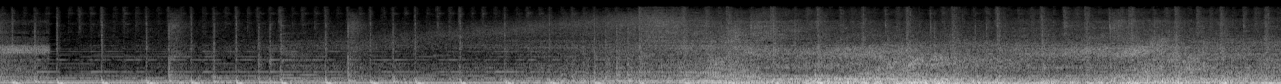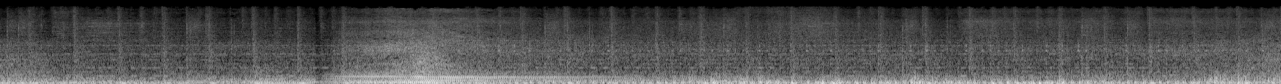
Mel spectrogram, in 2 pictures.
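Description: A motorcycle runs on a village road cutting through rice fields in Kerambitan, Tabanan, Bali, its engine droning steadily close by and swelling louder as it revs, with wind rumble throughout.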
